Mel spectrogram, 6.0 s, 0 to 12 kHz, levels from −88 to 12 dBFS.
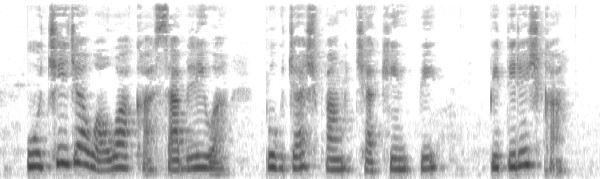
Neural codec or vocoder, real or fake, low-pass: none; real; 10.8 kHz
